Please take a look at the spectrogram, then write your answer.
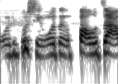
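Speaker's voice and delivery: normal talking voice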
